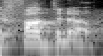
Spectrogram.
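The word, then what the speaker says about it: Fontenot: looked it up uh I'm assuming the second T in his last name is uh silent so Terry Fontano I believe is how you say it uh do you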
